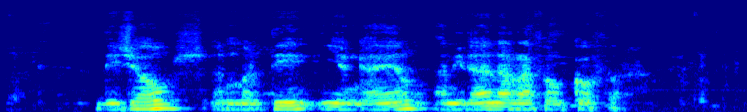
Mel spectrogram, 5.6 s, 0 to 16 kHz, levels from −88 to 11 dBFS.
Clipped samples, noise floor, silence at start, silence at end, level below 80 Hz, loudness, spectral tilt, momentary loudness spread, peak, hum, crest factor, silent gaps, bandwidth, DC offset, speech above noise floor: under 0.1%; -72 dBFS; 0.7 s; 0.95 s; -64 dBFS; -34 LUFS; -8.5 dB/octave; 12 LU; -16 dBFS; none; 18 dB; none; 10.5 kHz; under 0.1%; 39 dB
